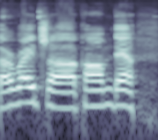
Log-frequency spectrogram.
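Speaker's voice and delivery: plain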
